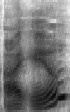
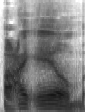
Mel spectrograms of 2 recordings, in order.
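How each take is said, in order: First: Louder, higher questioning I AM; incredulous echo. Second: Higher, emphatic mock claim; challenging insistence. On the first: Retold or imitated. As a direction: throw I AM back as a disbelieving question. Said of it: "I'm like". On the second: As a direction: state I AM firmly, imitating the challenger. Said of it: "they will challenge me".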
